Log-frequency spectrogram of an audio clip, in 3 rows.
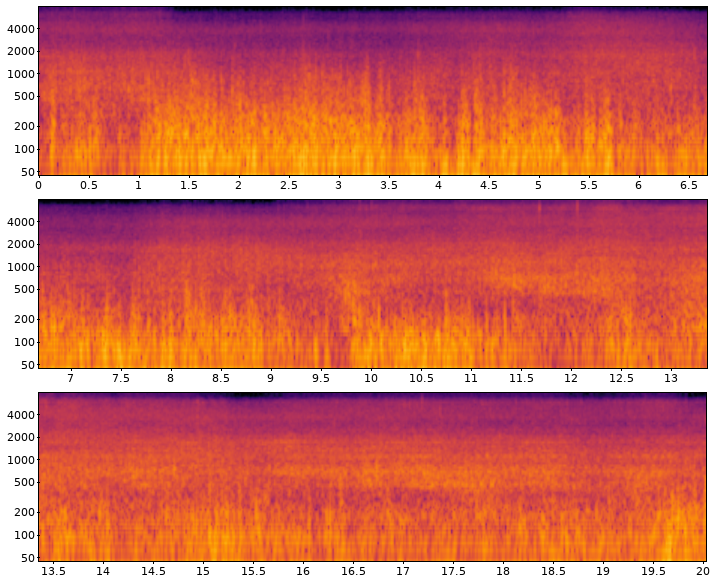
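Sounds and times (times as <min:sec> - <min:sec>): wind buffeting microphone: 0:00.0 - 0:20.0
steady rain on water: 0:08.6 - 0:20.0.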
